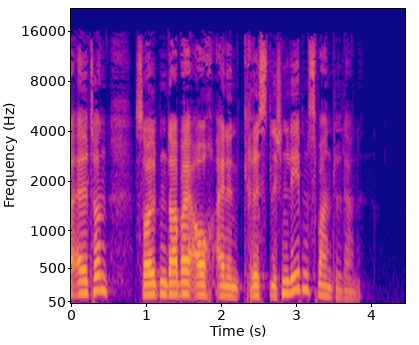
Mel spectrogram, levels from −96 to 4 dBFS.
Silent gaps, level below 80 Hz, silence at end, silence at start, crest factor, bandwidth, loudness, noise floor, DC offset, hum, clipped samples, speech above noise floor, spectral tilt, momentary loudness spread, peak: none; -58 dBFS; 0.65 s; 0 s; 18 dB; 16 kHz; -20 LUFS; -77 dBFS; under 0.1%; none; under 0.1%; 57 dB; -5 dB/octave; 14 LU; -2 dBFS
